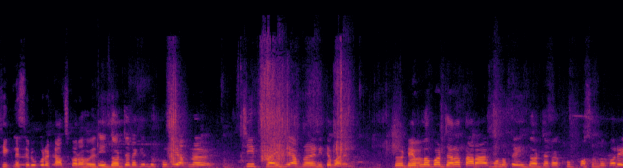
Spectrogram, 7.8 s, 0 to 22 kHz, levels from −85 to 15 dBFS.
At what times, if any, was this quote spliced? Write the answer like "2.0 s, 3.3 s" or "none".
1.2 s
